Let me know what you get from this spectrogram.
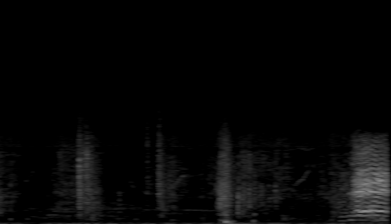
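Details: Penned goat giving a single harsh, loud bleat at the very end, preceded by quiet rustling and faint background voices.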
